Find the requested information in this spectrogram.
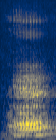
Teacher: your tongue is not rolled backwards, okay? It remains forward and slightly touching the front of your upper palate, okay? And it's a sound of the vibration of the tongue near your front teeth, okay? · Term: rolling R sound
